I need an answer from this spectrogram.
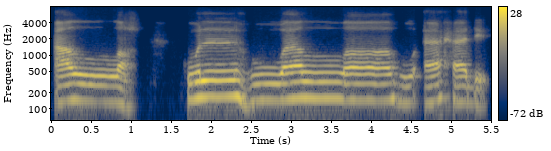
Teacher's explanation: lam ketika menjadi lafadz Allah ya ujung lidahnya disentuh dan ditempelkan ke gusi atas, jadi jangan di bawah.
